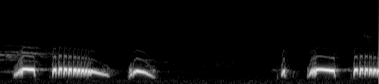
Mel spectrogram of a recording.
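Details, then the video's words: ['Lure song of a decoy spotted dove meant to draw wild doves: rising coo, long vibrating coo and a falling coo, a gap, then the phrase starts again.'] "Chim Cu Mồi/ tieng cu gay kich boi nhanh noi"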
